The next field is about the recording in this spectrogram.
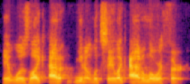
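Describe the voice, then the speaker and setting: A man's voice: medium pitch, little pitch movement, fast. A man hosting a casual interview, thinking aloud in a tentative, hedging way. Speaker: interview host. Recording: slightly dull, lo-fi audio.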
